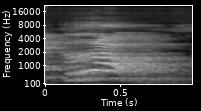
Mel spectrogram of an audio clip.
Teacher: र जो वर्ण है उसे बोलने पर हमारी जीभ जो होती है कंपन करने लगती है, इसलिए इसे क्या बोला जाता है, प्रकंपी भी बोला जाता है।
